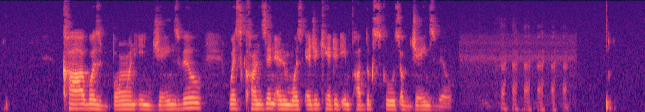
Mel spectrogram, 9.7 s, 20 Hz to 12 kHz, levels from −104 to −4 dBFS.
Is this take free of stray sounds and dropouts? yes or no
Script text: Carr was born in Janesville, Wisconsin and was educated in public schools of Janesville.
no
